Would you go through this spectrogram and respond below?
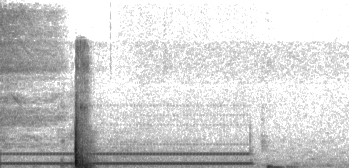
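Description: Telephone tones: a steady two-pitch tone holds for over a second, interrupted near its start by a sharp clunk, then cuts off and is followed by a brief soft thump before silence.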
